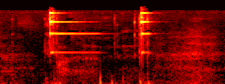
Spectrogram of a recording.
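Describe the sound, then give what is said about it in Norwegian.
Two bright metallic rings of an old bicycle bell from the speaker's first bike, struck once and then again about a second later, with voices talking quietly between the rings. “Og så her, det her ringeklokka til den første sykkelen min.”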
